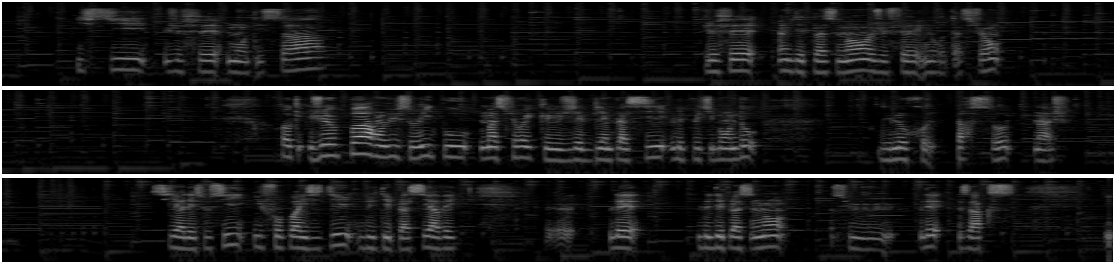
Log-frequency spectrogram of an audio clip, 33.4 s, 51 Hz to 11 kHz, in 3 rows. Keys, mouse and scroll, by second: 0.2 g, 1.3 s, 6.7 g, 8.5 r, 9.7 g, 13.4 z, 13.7 scroll down 3, 14.0-17.9 middle drag, 17.9-18.4 scroll up 2, 18.4 s, 19.9-21.1 middle drag, 21.1-24.1 drag, 24.1-27.1 middle drag, 27.1-28.9 drag, 28.9-32.4 middle drag, 32.4 ctrl+r.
